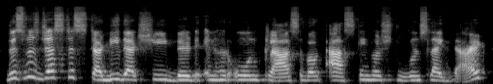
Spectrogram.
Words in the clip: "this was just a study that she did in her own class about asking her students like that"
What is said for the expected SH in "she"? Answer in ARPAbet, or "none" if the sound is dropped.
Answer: SH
